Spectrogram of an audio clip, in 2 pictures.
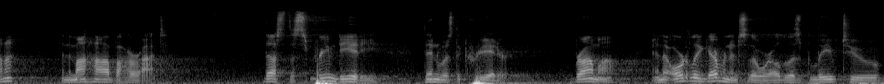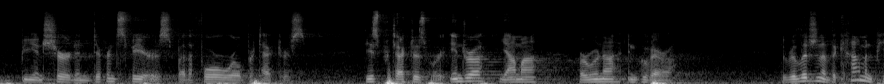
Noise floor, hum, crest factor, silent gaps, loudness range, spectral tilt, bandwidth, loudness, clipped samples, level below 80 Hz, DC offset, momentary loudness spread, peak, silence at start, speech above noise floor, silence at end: -53 dBFS; none; 20 dB; none; 5 LU; -6 dB/octave; 12.5 kHz; -31 LUFS; under 0.1%; -30 dBFS; under 0.1%; 17 LU; -6 dBFS; 0 s; 27 dB; 0 s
